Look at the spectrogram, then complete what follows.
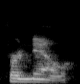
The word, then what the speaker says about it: Fresnel: didn't hear you yeah it's a fernell although it's spelt weird it's french and then in the on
